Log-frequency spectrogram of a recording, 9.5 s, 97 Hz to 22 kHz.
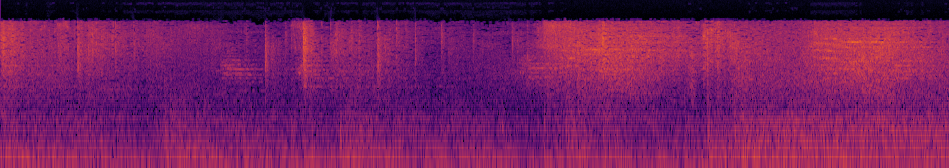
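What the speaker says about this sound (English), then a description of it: "we've even got artillery fire" Dense, continuous rumbling booms of artillery fire and explosions in the mech combat game MechWarrior 5: Mercenaries, loud and sustained with overlapping blasts and whooshes throughout.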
